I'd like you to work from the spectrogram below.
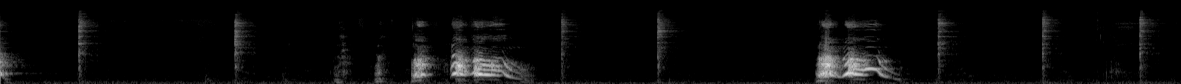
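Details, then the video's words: Siberian husky making noises indoors: two drawn-out, wavering, talkative yowls with rising and falling pitch, separated by short clicks and taps. "husky making noises"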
